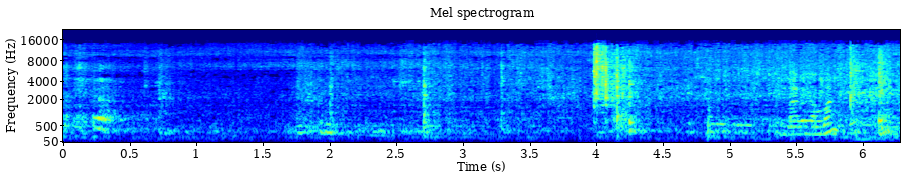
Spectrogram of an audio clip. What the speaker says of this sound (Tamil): சிக்கனை போட்டு நல்லா கிளறி வேக விட வேண்டியதாம்மா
